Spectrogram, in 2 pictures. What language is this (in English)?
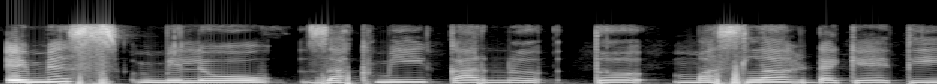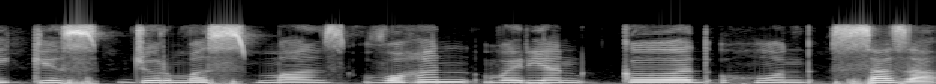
Kashmiri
